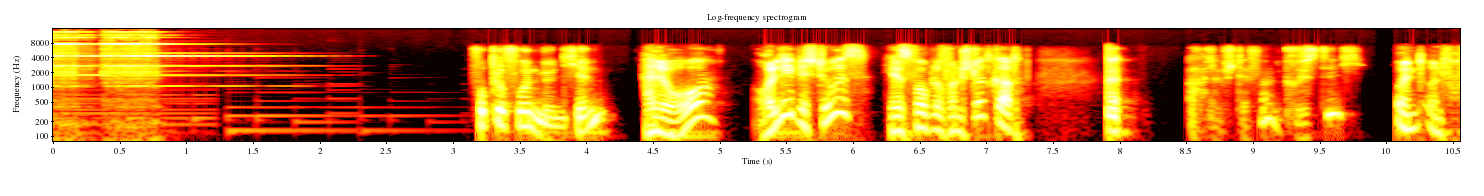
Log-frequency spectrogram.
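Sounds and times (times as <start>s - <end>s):
telephone bell ringing in a short rattling burst: 0.0s - 2.1s
speech: 3.4s - 10.5s.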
